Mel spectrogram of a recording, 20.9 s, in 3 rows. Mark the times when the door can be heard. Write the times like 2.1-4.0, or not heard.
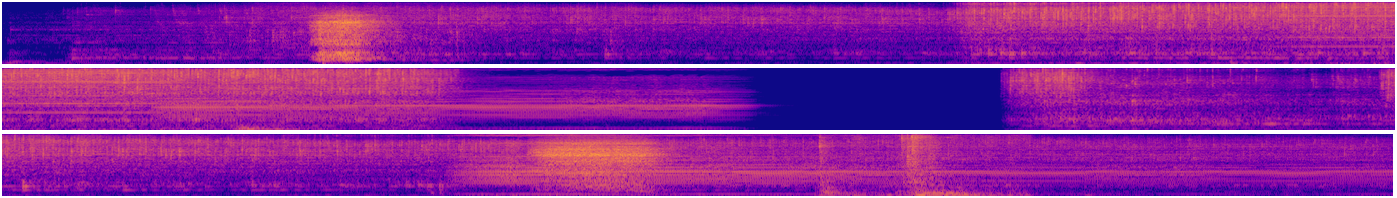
1.0-3.2, 8.0-8.4, 18.0-19.1.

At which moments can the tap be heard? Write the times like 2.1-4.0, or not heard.
0.0-9.2, 11.9-20.8.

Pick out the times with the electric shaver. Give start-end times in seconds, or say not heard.
6.2-10.8, 16.1-20.8.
